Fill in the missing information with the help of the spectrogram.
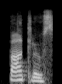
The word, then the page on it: parclose: Indian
